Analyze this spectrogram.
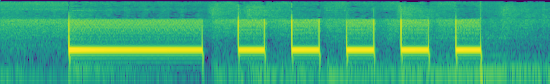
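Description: A telephone line tone after the call is hung up: one steady tone lasting about a second, then five short, equal beeps in an even rhythm, like a busy signal, loud and alone.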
